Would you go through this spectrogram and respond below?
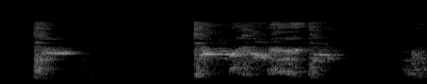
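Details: Chronic cough in a person, ongoing since summer 2016 and still present in 2019: two dry, harsh cough bouts in a quiet room, the second longer with several linked bursts.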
